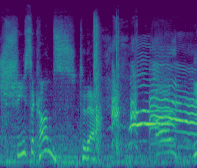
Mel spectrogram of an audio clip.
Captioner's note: clapping and cheering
